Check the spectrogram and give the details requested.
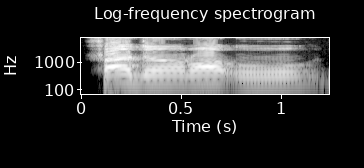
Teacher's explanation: فادرؤوا دال ساکن ہے، قلقلہ کریں گے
